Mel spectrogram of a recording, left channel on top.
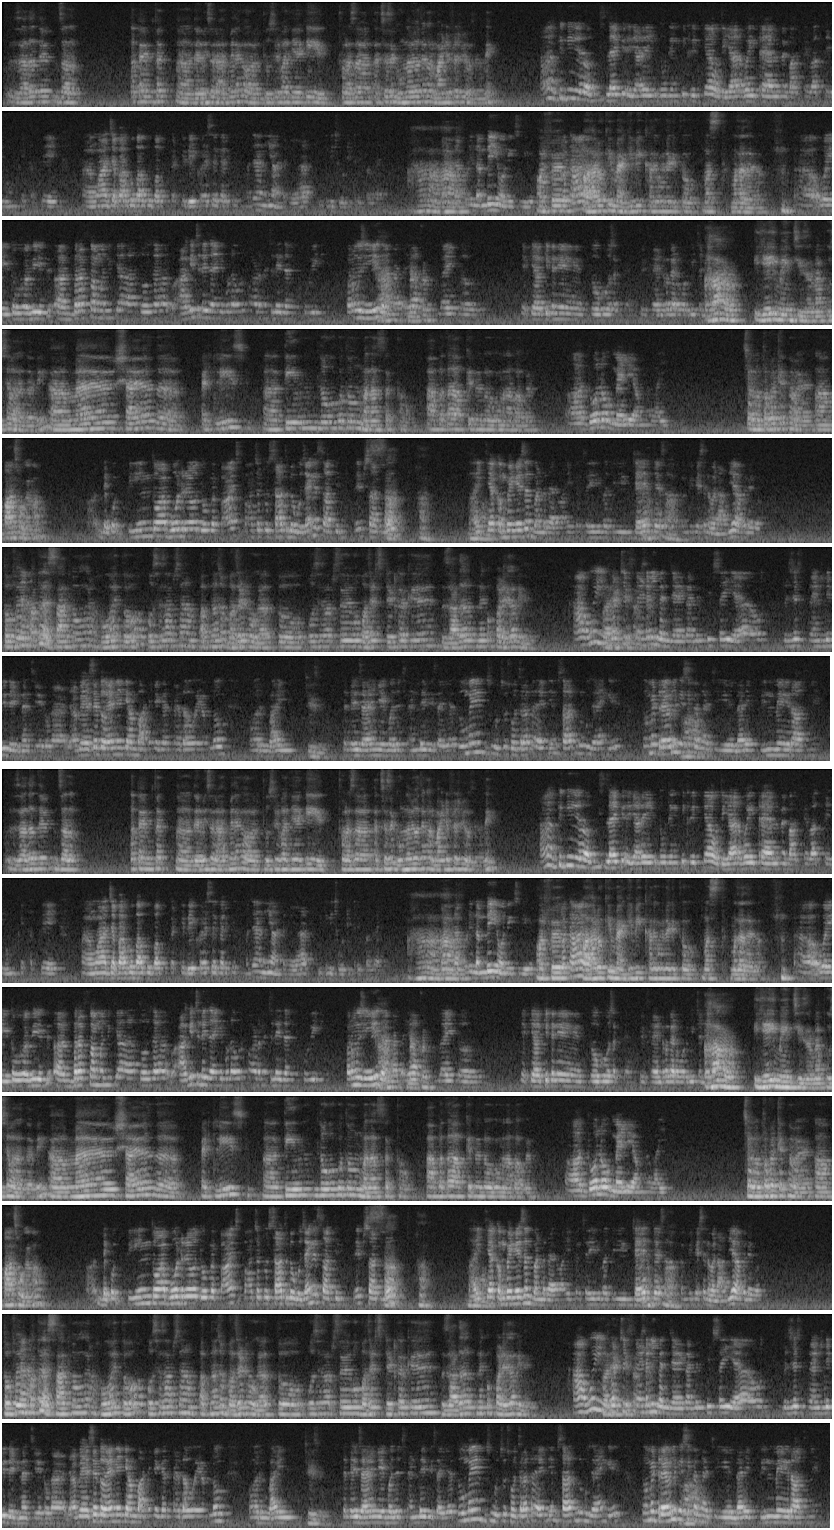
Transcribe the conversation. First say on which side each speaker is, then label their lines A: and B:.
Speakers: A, on the right (about 45°); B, on the right (about 85°).
A: ज्यादा देर ज्यादा टाइम तक आ, गर्मी से राहत मिलेगा और दूसरी बात यह है कि थोड़ा सा अच्छे से घूमना भी हो जाएगा और माइंड रिफ्रेश भी हो जाएगा नहीं
B: हाँ क्योंकि लाइक यार एक दो दिन की ट्रिप क्या होती यार वही ट्रायल में भागते भागते घूम के थक गए अ, वहाँ जब भागो भागो भागो करके देखो ऐसे करके तो मजा नहीं आता है यार इतनी छोटी ट्रिप वगैरह में
A: हाँ
B: तो
A: हाँ
B: बड़ा
A: हाँ
B: थोड़ी लंबी ही होनी चाहिए
A: और फिर
B: बट हाँ
A: पहाड़ों की मैगी भी खाने को मिलेगी तो मस्त मजा आ जाएगा <laughs>
B: हाँ वही तो अभी अ, बर्फ का मन क्या तो सा- आगे चले जाएंगे थोड़ा और पहाड़ में चले जाएंगे कोई नहीं पर मुझे ये
A: हाँ
B: जानना था यार
A: बिल्कुल
B: लाइक क्या क्या कितने लोग हो सकते हैं कोई फ्रेंड वगैरह और भी चलेगा
A: हाँ हाँ,
B: कैसे
A: यही मेन चीज है मैं पूछने वाला था अभी अ, मैं शायद एटलीस्ट तीन लोगों को तो मना सकता हूँ आप बताओ आप कितने लोगों को मना पाओगे
B: आ, दो लोग मैं ले आऊंगा भाई
A: चलो
B: है
A: तो
B: ना
A: फिर
B: तो
A: कितने हुए अ, पांच हो गए ना
B: आ, देखो तीन तो आप बोल रहे हो दो में पांच पांच और दो सात लोग हो जाएंगे सात दिन की ट्रिप
A: सात
B: सात लोग
A: हाँ
B: भाई
A: हाँ
B: क्या कॉम्बिनेशन बन रहा है भाई बताइए बताइए जहर
A: हाँ
B: जैसा
A: हाँ
B: आप कॉम्बिनेशन बना दिया आपने तो
A: तो फिर
B: है ना
A: पता
B: तो
A: है सात लोग अगर हुए तो उस हिसाब से हम अपना जो बजट होगा तो उस हिसाब से वो बजट स्प्लिट करके ज्यादा अपने को पड़ेगा भी नहीं
B: हाँ वही
A: पर
B: बजट
A: हेड के हिसाब
B: फ्रेंडली
A: से
B: बन जाएगा बिल्कुल सही है वो बजट फ्रेंडली भी देखना चाहिए थोड़ा अब ऐसे तो है नहीं कि हम बाने के घर पैदा हुए हम लोग और भाई
A: चीज
B: चले जाएंगे बजट फ्रेंडली भी सही है तो मैं सोच सोच रहा था यदि हम सात लोग जाएंगे तो हमें ट्रेवल कैसे
A: हाँ
B: करना
A: हाँ
B: चाहिए लाइक दिन में रात में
